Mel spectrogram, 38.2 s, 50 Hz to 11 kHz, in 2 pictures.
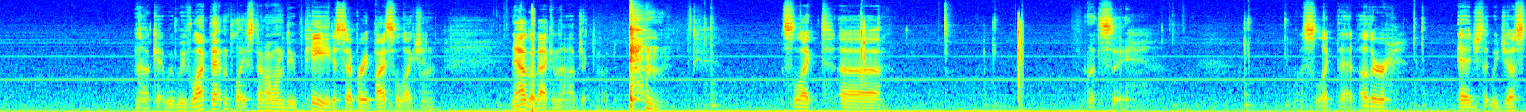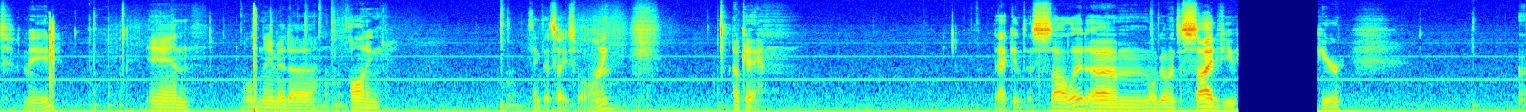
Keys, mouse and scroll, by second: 1.4 middle click, 5.7 p, 8.1 Tab, 10.8-12.6 right drag, 12.8-14.6 right drag, 14.3-16.1 middle drag, 16.6 z, 17.6-19.6 middle drag, 19.6-21.4 right drag, 22.1-24.0 drag, 33.3 z, 35.6 KP_3.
